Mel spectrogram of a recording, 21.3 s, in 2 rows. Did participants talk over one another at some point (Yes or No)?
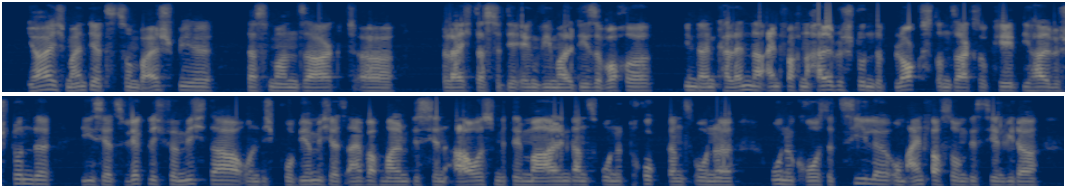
No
